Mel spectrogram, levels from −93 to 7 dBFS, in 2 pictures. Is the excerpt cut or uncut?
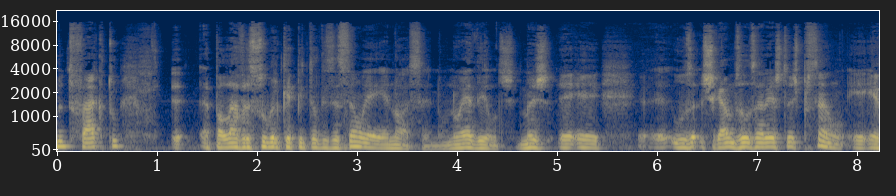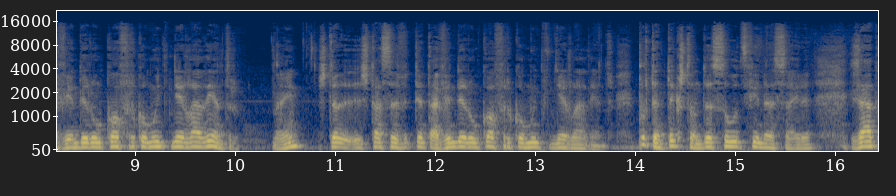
uncut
